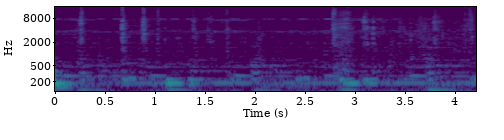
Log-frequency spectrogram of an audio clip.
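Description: Quiet eating: a few faint, scattered clicks and mouth sounds of people chewing, over a low steady hum.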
